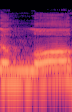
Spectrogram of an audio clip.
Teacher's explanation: جلالت اللہ عز و جل کے لام سے پہلے حرف پر زبر ہے تو اس لام کو پر یعنی موٹا پڑھیں گے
